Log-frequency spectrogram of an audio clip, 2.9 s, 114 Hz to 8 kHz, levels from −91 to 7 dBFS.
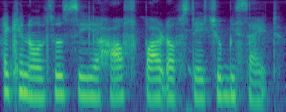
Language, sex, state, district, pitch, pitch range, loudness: English, female, Arunachal Pradesh, Lower Dibang Valley, 210 Hz, 205-230 Hz, -19 LUFS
